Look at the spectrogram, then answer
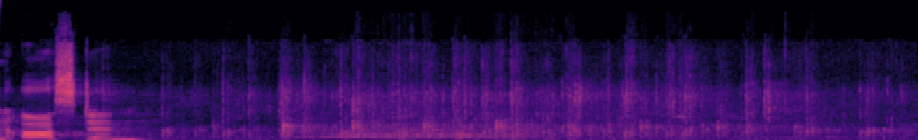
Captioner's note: applause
